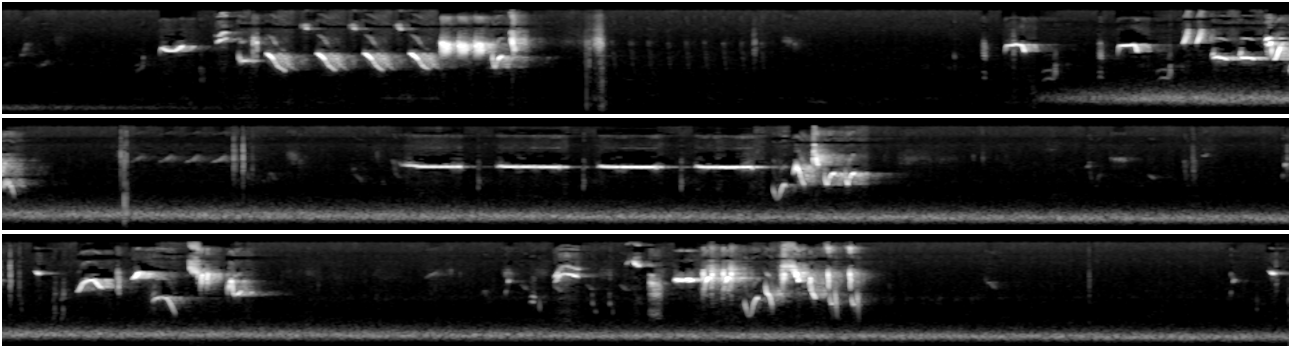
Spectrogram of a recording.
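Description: Birds calling: short trills and whistled chirps, including a run of evenly repeated high notes, with a brief silent pause early on. From about a quarter of the way in, a steady low rushing sound runs beneath the calls.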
